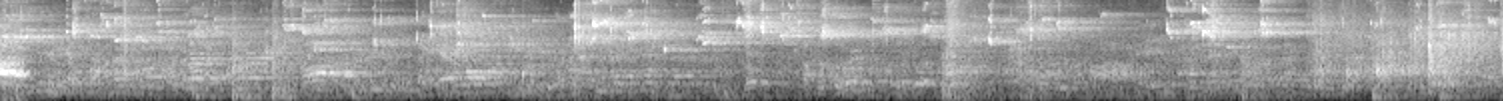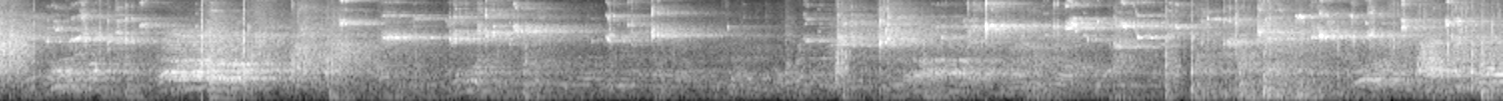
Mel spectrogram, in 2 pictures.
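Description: Basketball bouncing on a hardwood gym floor during live play, with players' voices calling out, all echoing in the hall.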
